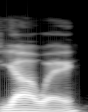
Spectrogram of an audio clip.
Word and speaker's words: Yahweh: The text makes a massive claim about the tetragrammaton YHWH, which is commonly pronounced Yahweh.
